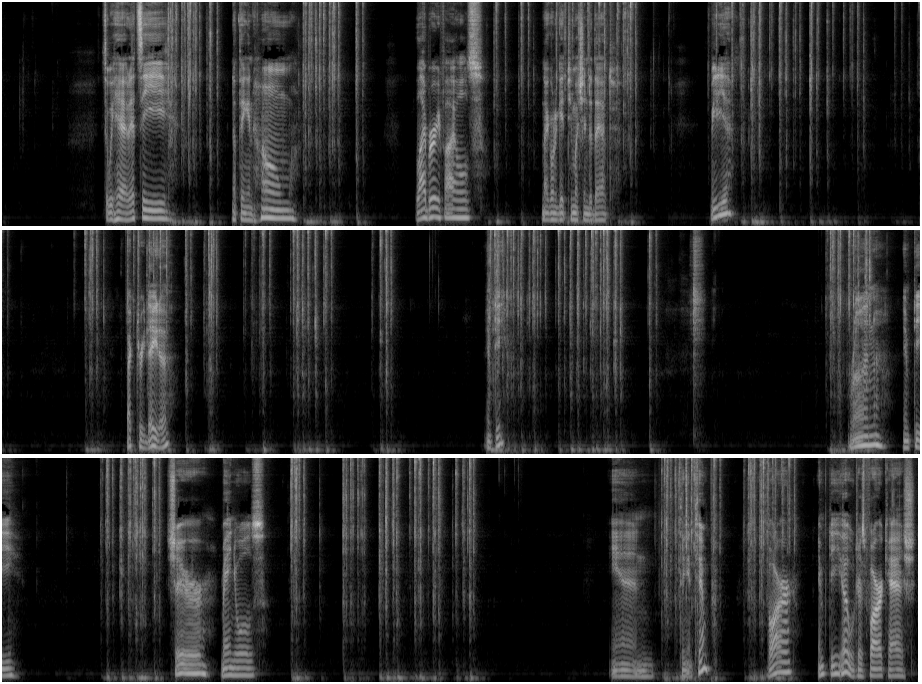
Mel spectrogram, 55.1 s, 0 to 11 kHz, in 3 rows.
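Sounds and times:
typing on computer keyboard: 0:03.3 - 0:04.4, 0:05.9 - 0:07.3, 0:09.7 - 0:13.2, 0:14.2 - 0:18.6, 0:19.8 - 0:25.1, 0:25.8 - 0:26.3, 0:28.1 - 0:31.6, 0:34.8 - 0:35.8, 0:38.7 - 0:40.0, 0:42.5 - 0:46.3, 0:49.8 - 0:52.6.

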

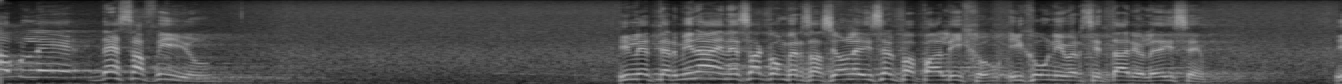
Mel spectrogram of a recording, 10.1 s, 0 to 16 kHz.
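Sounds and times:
man speaking: 0:00.0 - 0:01.8, 0:04.6 - 0:09.1
room noise hiss: 0:00.0 - 0:10.0.

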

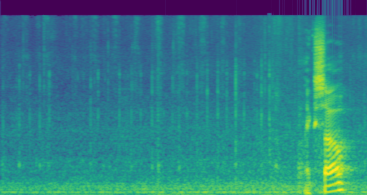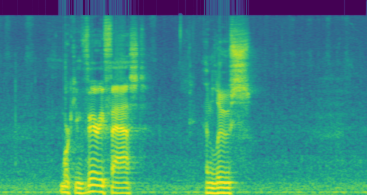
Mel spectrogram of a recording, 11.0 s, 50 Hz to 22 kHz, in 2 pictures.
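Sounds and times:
stylus scratching on tablet: 0:00.0 - 0:08.1, 0:08.8 - 0:11.0
steady low hum: 0:00.0 - 0:11.0.

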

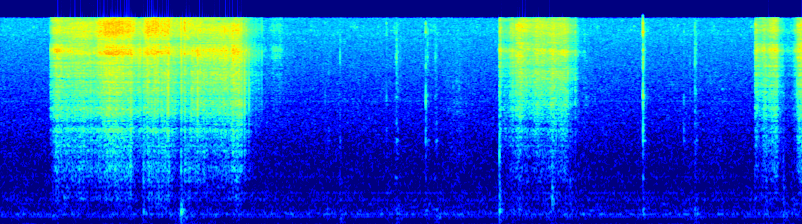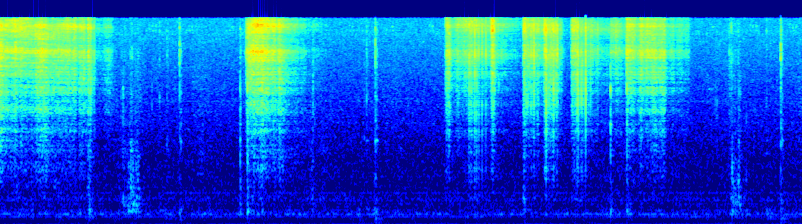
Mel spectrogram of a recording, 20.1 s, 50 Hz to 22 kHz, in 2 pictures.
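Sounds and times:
solder sizzling under soldering iron: 0:00.6 - 0:03.4, 0:06.2 - 0:07.3, 0:09.4 - 0:11.5, 0:13.0 - 0:14.0, 0:15.6 - 0:18.7.

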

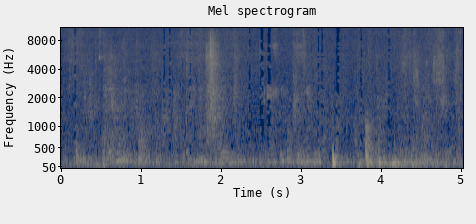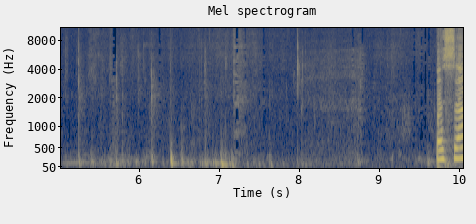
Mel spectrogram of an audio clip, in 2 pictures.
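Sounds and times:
papers being handled: 0:00.0 - 0:09.8
heavy thumps: 0:03.2 - 0:08.9.

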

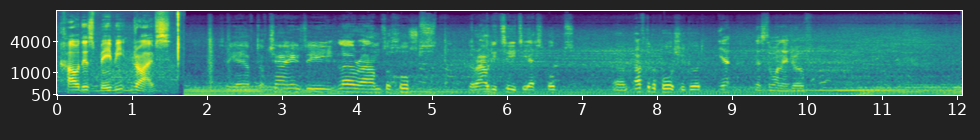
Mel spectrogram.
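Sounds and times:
car engine idling: 0:01.7 - 0:12.0.

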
